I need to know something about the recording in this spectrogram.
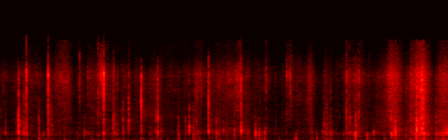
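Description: Clear plastic sleeve of a cross-stitch kit crinkling as it is pulled open and its paper contents slide out: a rapid, uneven run of crackles and rustles.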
